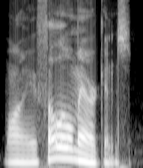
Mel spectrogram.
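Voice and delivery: low, measured presidential impression; lightly voiced presidential address; Barack Obama. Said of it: "Did I do my Obama last time?".

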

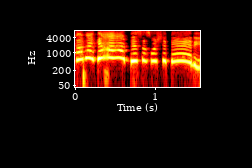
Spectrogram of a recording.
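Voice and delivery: high-pitched mock panic on the phone; alarmed retold exclamation. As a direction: retell it as a high, frantic cry to your sister. Panicked call to sister, retold.

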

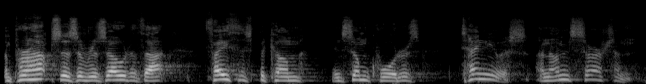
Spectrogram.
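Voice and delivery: normal talking voice

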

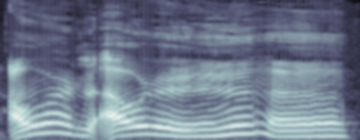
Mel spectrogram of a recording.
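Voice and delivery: words stretched through a yawn. Real, not acted. Apologising to fans while yawning through the words. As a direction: talk slowly mid-yawn. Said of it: "sorry for yawning".

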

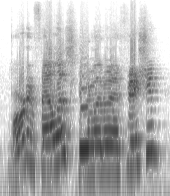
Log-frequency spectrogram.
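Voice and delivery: put-on hammy frontier-town greeting in an Old West accent. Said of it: "everybody in that game uses the accent".

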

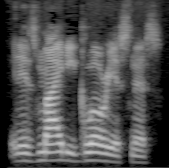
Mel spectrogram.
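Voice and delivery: ordinary talk

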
